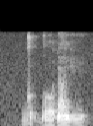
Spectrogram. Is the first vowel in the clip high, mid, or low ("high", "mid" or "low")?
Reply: high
